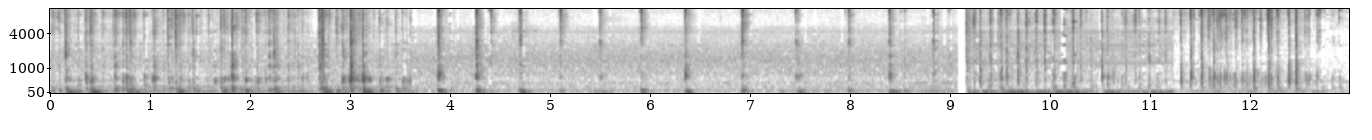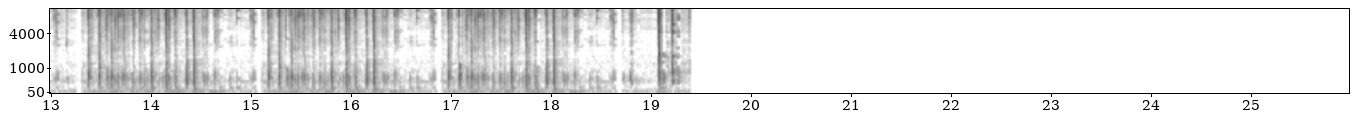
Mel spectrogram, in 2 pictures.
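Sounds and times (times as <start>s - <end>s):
keyboard keys clicking: 0.0s - 19.4s.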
